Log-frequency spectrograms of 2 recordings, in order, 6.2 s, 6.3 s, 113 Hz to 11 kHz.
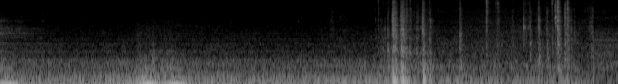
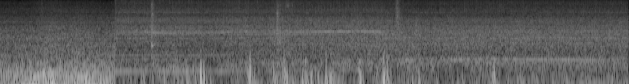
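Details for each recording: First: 2002 Nissan Maxima GLE after replacing broken front electric engine mount with new Marmon Ride Control unit: revved, deep even rumble, resonance way down, mount no longer bottoms out and bangs; engine runs super smooth. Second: 2002 Nissan Maxima GLE, in drive with brakes on, given a little gas: hard thump then knocks and droning body resonance as the broken front electric engine mount bottoms out and bangs.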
